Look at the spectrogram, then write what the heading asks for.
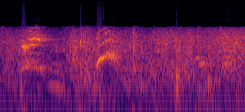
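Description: Someone thrown into a swimming pool, a burst of splashing and sloshing water mixed with lively voices talking and calling out over it.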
